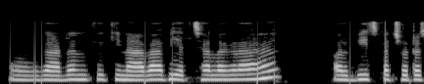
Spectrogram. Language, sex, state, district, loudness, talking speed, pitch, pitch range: Hindi, female, Bihar, Bhagalpur, -17 LUFS, 195 wpm, 220 Hz, 215-225 Hz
